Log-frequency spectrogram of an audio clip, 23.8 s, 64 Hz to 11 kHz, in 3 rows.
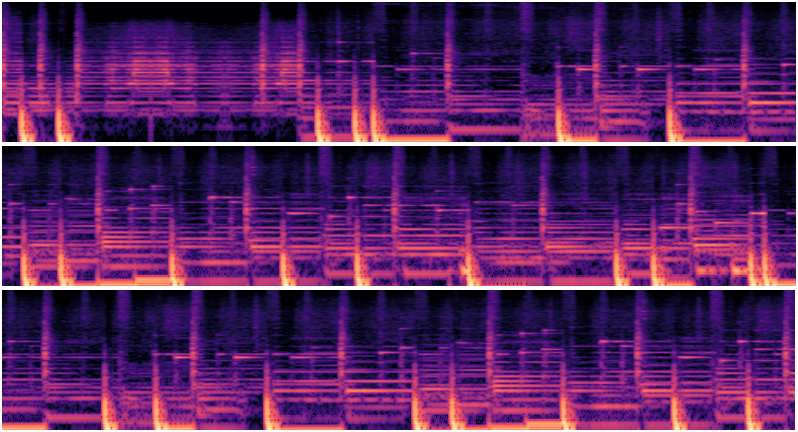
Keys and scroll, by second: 0.3 space, 1.5 space, 16.3 t, 22.4-23.3 typing.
